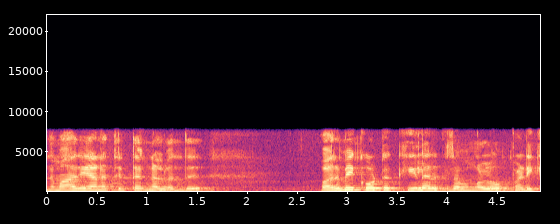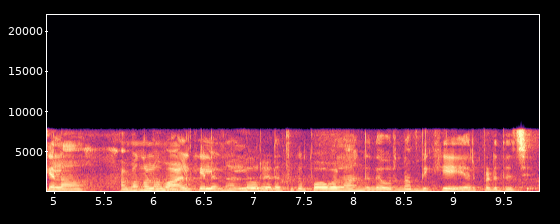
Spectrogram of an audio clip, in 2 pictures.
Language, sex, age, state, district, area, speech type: Tamil, female, 30-45, Tamil Nadu, Salem, urban, spontaneous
